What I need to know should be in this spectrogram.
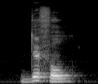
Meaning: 1. duffel coat 2. duffel (cloth)
- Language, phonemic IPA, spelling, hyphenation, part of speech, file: Dutch, /ˈdʏ.fəl/, duffel, duf‧fel, noun, Nl-duffel.ogg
